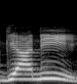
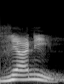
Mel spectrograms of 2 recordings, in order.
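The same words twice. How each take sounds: First: It begins with a g and y sound. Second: It begins with a j and light y sound. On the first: The speaker calls it wrong. "ये उच्चारण गलत है। आप ये ध्वनि निकालते हैं ज्ञानी या ज्ञान, ग और य की" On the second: The speaker calls it right. "आधा ज और य की हल्की ध्वनि आनी चाहिए"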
